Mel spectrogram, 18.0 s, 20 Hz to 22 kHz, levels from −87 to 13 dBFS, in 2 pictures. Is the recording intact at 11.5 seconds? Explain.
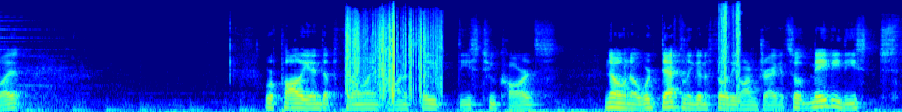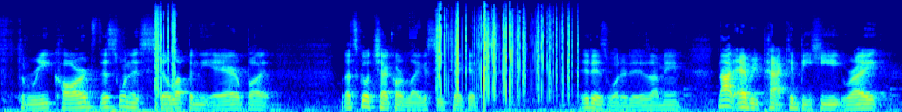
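Yes, the audio is intact at 11.5 seconds, with no dropout, click, distortion or other fault at that moment.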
